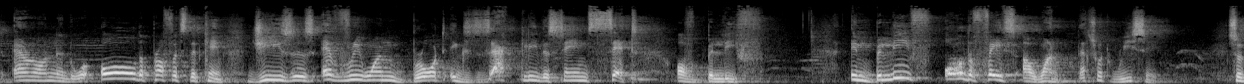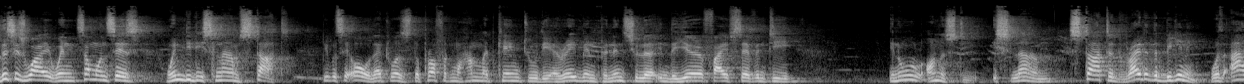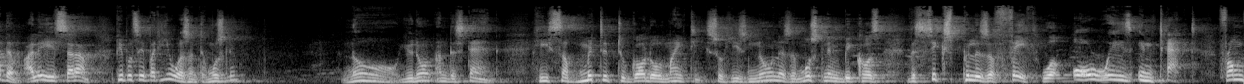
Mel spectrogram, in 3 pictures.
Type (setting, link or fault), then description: setting, live audience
